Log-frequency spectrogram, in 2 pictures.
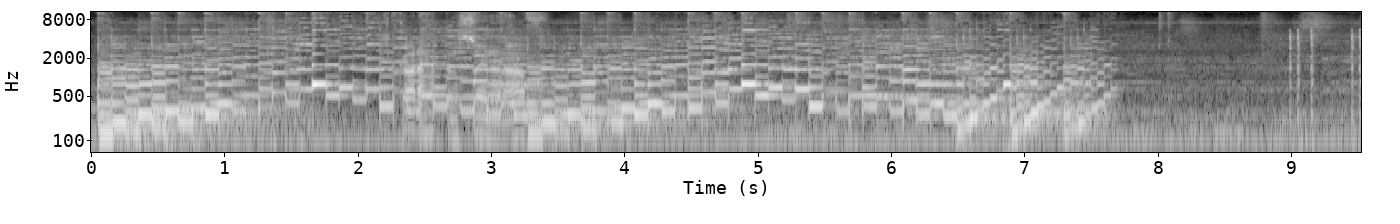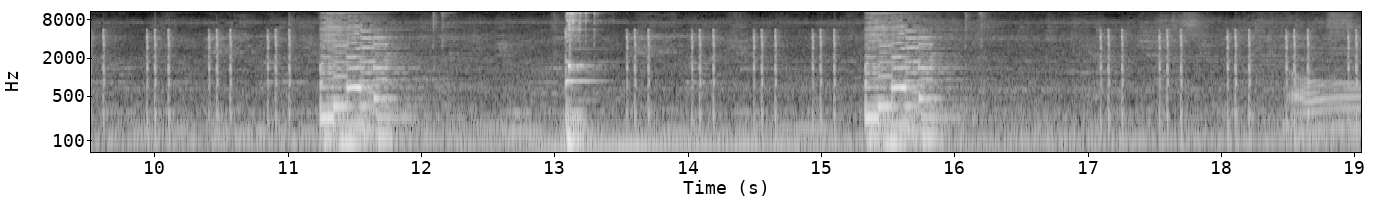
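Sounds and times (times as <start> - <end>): electronic plucked notes: 0.0 - 7.7, 13.1 - 13.5
slot machine jingle: 1.0 - 7.7, 13.1 - 13.5
sharp click: 13.1 - 13.5
short repeated tones: 13.1 - 13.5.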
